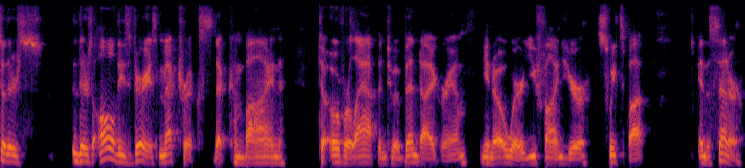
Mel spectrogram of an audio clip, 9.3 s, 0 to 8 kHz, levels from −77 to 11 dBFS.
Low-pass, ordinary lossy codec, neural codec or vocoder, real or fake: 7.2 kHz; Opus, 24 kbps; none; real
